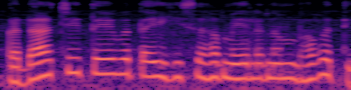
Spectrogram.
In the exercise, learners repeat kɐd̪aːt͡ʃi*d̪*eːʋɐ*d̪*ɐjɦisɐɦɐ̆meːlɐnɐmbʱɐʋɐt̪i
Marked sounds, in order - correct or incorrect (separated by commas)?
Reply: incorrect, incorrect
